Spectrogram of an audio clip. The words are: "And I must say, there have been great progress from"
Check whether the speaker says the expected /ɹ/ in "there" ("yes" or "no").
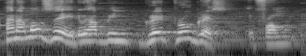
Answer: no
